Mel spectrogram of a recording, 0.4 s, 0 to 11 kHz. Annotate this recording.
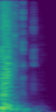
Sound effects > Objects / House appliances
Stumping soda can crush mixed
Subject : Stumping a soda-can flat. They were the tall 33cl cola kind. Date YMD : 2025 July 20 Location : Albi 81000 Tarn Occitanie France. Sennheiser MKE600 P48, no filter. Weather : Processing : Layered 7 soda can crushes, applied a limiter to them to make them louder. Fade in/out. Using Audacity. Notes : Recorded in my basement.
33cl, 33cl-tall, aluminium, aluminium-can, Can, compacting, crumple, crushing, empty, fast, fast-crush, flat, FR-AV2, layered, metal, metallic, mixed, MKE600, processed, Sennheiser, Soda, Soda-can, Sodacan, stepping, stomp, Stump, Stumping, tall, Tascam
